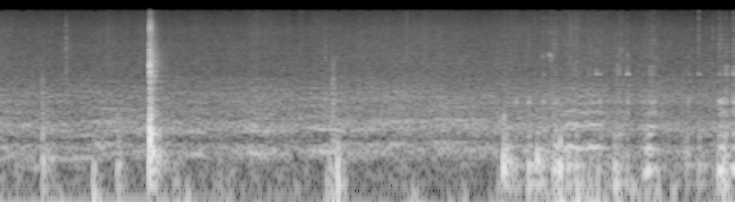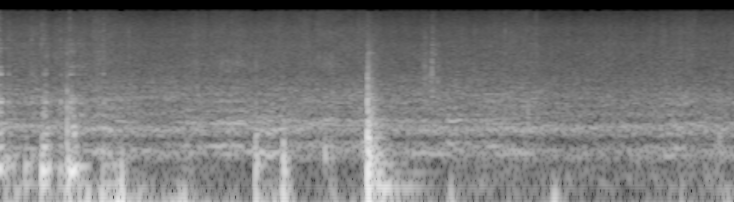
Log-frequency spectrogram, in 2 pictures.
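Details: Bees homing in on their beehive, taken with a Xiaomi Yi action camera: a steady low hum of many wings, several fly-bys swelling and fading, plus frequent sharp clicks and taps.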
